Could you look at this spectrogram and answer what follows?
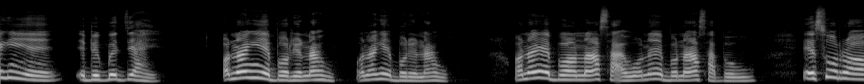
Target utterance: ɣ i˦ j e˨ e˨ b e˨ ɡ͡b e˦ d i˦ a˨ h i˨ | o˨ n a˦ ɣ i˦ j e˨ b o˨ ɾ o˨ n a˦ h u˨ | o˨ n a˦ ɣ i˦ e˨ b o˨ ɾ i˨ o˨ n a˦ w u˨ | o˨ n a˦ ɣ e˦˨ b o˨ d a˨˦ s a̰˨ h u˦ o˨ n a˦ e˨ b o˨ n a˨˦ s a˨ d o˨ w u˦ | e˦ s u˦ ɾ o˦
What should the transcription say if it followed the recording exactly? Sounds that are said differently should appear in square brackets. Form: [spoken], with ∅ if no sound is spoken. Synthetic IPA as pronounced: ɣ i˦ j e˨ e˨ b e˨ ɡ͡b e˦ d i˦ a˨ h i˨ | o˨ n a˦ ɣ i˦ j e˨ b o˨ ɾ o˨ n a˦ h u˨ | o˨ n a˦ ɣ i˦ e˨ b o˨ ɾ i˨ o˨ n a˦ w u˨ | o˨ n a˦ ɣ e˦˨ b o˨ [n] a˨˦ s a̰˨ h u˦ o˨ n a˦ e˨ b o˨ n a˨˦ s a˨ [b] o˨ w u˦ | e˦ s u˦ ɾ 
